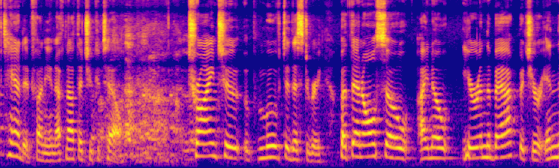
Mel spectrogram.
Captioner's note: laughter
